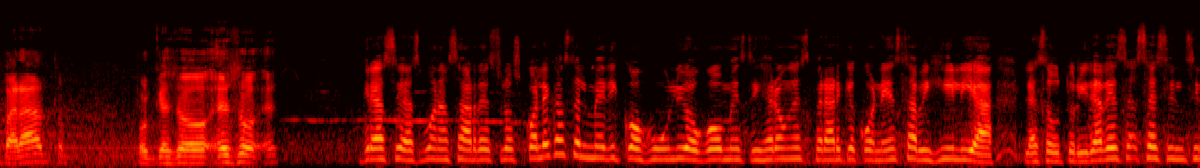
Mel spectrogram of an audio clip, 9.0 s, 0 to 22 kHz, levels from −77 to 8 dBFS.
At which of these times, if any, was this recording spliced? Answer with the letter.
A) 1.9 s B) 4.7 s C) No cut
A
